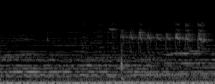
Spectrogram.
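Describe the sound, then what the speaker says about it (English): Birds chirp in short bright tweets over a steady background hum in a scene from the film Mars Attacks!, a few quick calls close together with no talking. "Birds."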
